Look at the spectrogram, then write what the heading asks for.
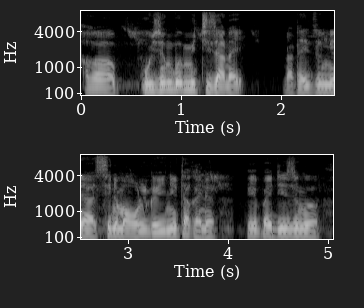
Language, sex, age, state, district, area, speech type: Bodo, male, 30-45, Assam, Baksa, urban, spontaneous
